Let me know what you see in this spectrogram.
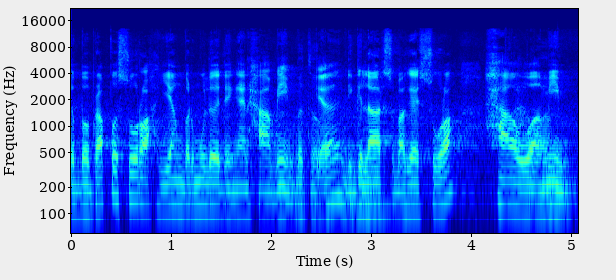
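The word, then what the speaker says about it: حم: Jadi Hamim ini cara baca dia iaitu ha itu tak ada harakat, mana ha baris atas ha jangan panjangkan, jangan ha jangan panjang, ha tak ada harakat itu, Hamim, ha terus.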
